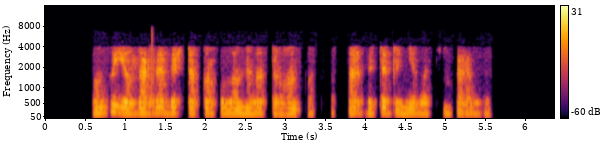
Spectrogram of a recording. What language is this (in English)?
Bashkir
